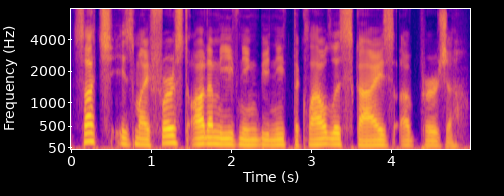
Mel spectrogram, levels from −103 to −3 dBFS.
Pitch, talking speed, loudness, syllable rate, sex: 110 Hz, 145 wpm, -17 LUFS, 3.7 syllables/s, male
